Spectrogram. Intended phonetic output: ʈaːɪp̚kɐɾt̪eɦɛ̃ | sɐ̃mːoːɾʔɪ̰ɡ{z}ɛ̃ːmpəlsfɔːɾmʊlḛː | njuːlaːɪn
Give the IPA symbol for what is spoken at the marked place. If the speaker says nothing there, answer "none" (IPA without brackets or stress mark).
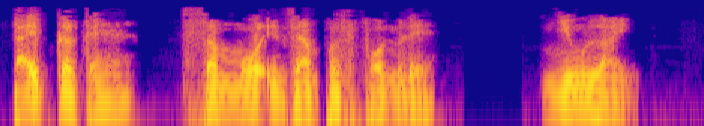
z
